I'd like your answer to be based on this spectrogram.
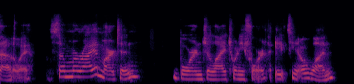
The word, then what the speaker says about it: Maria: Her name is spelled Maria, but they pronounce it Mariah.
